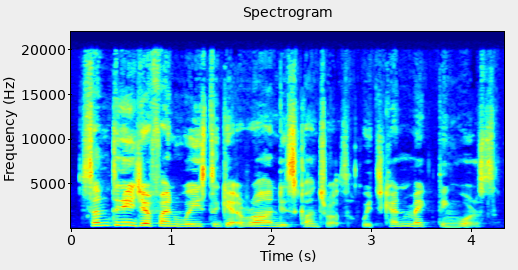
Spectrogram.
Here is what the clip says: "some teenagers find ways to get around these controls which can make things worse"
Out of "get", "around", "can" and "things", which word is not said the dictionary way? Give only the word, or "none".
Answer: things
